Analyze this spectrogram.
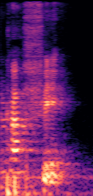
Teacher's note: A sílaba tônica é o fé. Ela é a última. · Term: oxítona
